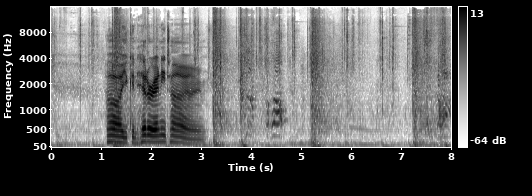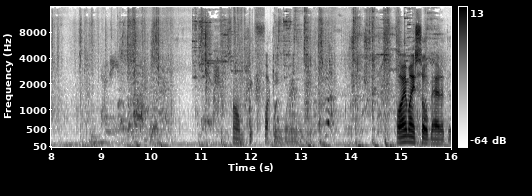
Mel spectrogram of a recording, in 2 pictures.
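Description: Blades strike and thud in quick blows during a fight.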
